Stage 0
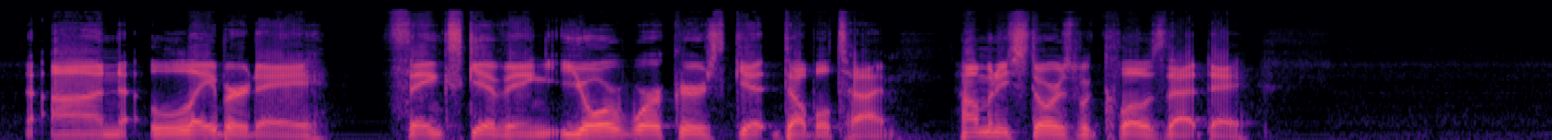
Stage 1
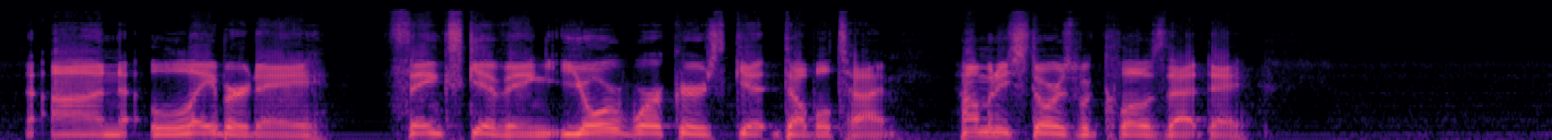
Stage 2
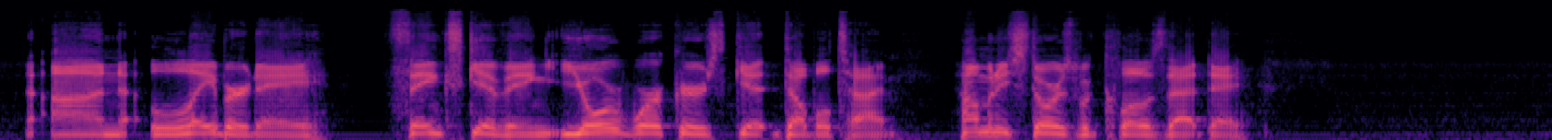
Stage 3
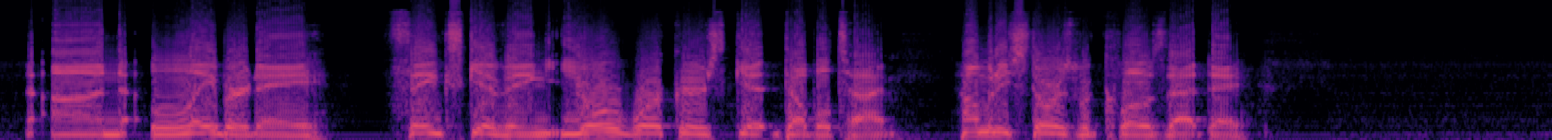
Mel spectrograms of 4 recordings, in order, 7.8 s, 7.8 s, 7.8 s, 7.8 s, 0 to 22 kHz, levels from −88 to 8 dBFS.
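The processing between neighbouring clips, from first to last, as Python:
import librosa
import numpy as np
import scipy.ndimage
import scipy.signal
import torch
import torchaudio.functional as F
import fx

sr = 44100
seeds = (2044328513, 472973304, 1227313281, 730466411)

y1 = fx.bass_treble(x, sr, bass_db=5, treble_db=-5)
y1 = y1 + 0.59 * np.pad(y1, (int(5.0 * sr / 1000.0), 0))[:len(y1)]
y1 = y1 * librosa.db_to_amplitude(-2.0)
y2 = y1
y3 = np.clip(y2, -10.0 ** (-29.5 / 20.0), 10.0 ** (-29.5 / 20.0))
y3 = y3 * librosa.db_to_amplitude(1.5)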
